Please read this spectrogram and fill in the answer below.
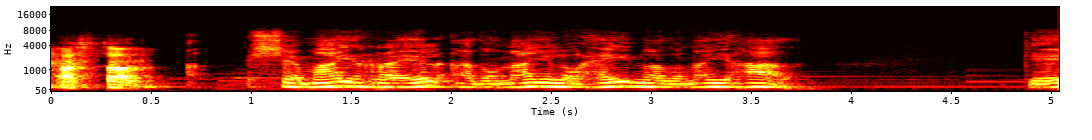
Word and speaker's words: Shema Israel: ¿Cómo se pronuncia, pastor? Shema Israel, Adonai Eloheinu, Adonai Echad.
